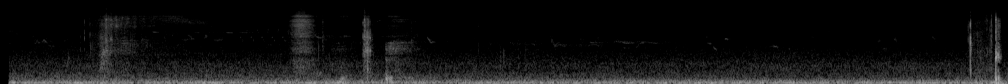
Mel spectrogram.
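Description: Spinning rod being cast: a swish and line running off the reel about a second in, then a few short clicks, over a steady low rumble.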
